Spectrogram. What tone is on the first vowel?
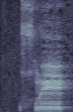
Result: low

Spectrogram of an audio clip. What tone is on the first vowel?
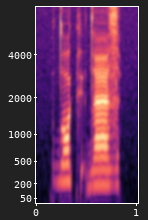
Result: high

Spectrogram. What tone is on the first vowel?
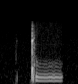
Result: low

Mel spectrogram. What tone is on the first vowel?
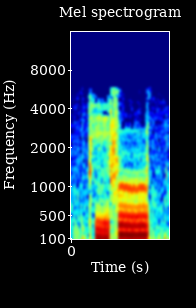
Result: low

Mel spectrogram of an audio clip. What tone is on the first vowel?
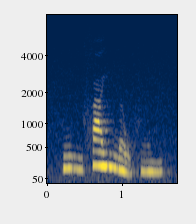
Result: low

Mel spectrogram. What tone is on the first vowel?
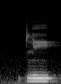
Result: low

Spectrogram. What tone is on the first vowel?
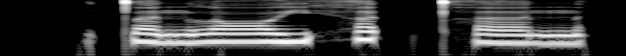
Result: low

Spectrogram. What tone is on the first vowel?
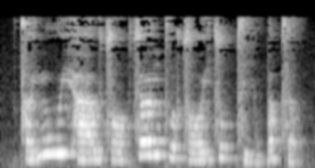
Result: rising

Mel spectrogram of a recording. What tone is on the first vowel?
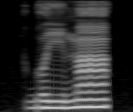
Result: low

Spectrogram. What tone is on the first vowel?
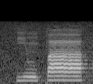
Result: low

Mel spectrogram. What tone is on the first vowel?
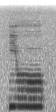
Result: high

